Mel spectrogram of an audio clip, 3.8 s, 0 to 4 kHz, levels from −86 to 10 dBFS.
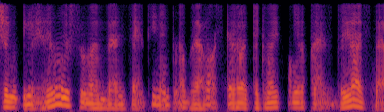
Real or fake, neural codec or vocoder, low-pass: fake; codec, 16 kHz, 0.5 kbps, FreqCodec, smaller model; 3.6 kHz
